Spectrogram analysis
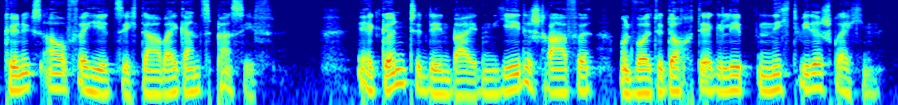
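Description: A man narrating an audiobook in a calm, measured storytelling manner. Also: lowish voice, gravelly. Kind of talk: scripted narration.

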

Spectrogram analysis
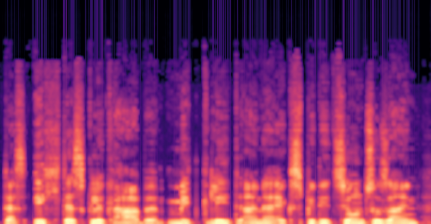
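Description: A man's voice: lowish voice, expressive, unhurried, gravelly, dry recording, clean studio sound. A man voicing a young officer with teasing, ironic humour in an audiobook. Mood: calm teasing. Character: young male officer, dryly joking adventurer. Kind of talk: audiobook dialogue reading.

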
